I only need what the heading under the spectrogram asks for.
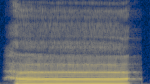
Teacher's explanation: হ্যাঁ হা হরফটি উচ্চারণ ক্ষেত্রে অবশ্যই বারিক হবে এবং 1 আলিফ টেনে পড়তে হবে।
